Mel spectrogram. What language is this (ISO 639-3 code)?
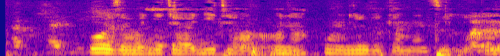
swa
